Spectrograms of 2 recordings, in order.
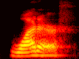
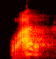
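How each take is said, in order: First: It is said in an American accent. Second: It is said in a Scottish accent. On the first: "like an American might say water" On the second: "a Scottish person might say water, you know, with a Scottish accent"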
